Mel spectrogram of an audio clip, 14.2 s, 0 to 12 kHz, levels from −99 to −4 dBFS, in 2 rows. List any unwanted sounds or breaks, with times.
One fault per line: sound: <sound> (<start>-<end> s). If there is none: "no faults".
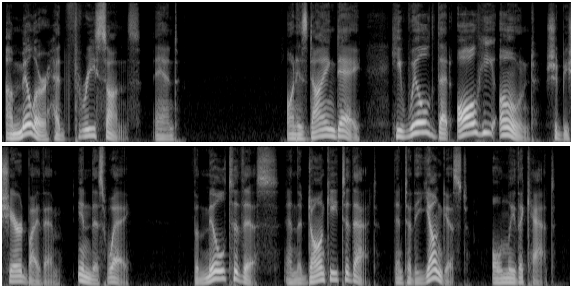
no faults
